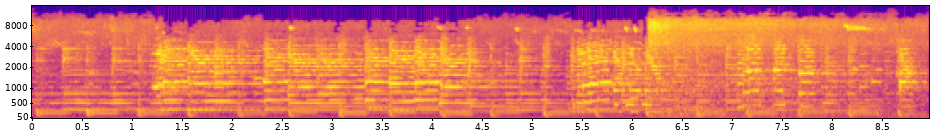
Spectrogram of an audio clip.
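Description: Organ-led electronic music with a steady thumping beat and sustained chords throughout; no animal sound is heard.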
